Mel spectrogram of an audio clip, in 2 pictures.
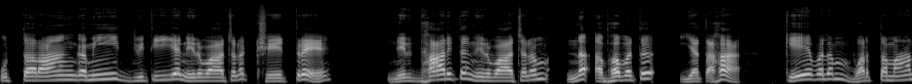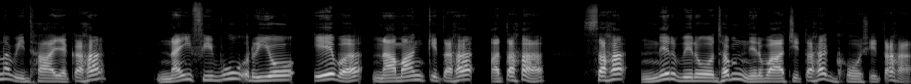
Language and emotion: Sanskrit, neutral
